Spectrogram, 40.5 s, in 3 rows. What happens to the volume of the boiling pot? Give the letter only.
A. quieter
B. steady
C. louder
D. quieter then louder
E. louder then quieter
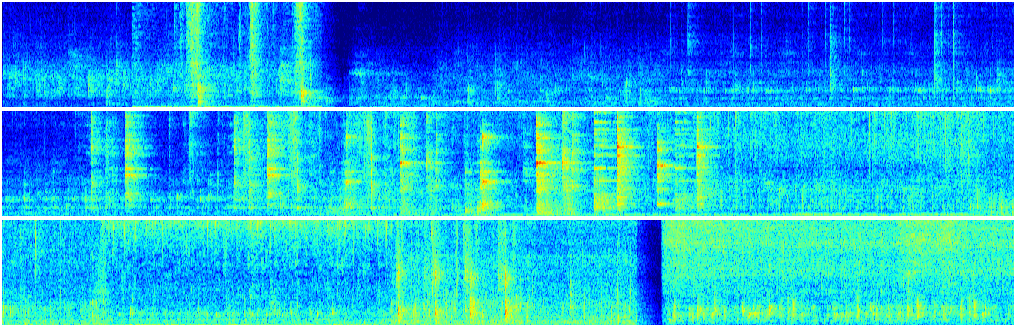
C.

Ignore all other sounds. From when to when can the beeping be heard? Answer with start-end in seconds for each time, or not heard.
not heard.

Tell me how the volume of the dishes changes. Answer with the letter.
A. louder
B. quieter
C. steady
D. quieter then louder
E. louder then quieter
A.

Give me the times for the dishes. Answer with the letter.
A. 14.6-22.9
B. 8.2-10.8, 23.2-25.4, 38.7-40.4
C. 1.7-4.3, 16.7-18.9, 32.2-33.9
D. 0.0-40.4
A.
